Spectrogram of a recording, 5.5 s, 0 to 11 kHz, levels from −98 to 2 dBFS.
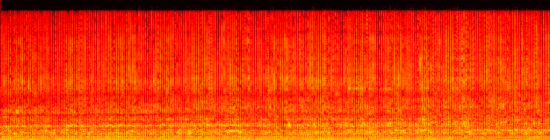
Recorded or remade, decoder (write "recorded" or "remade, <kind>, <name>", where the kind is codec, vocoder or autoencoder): remade, vocoder, BigVGAN v2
